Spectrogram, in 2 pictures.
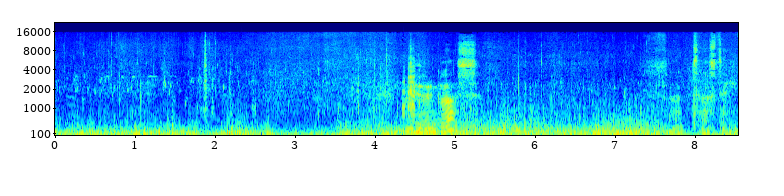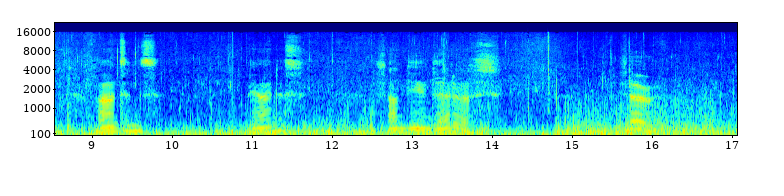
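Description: Water laps and splashes against a small boat's hull.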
